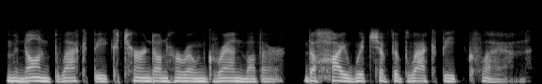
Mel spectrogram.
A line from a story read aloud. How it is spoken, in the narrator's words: Adian said, his voice dropping to a dangerous growl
